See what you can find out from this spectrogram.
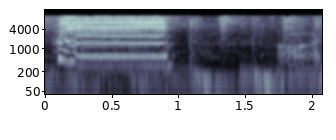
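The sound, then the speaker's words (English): A person voices a loud, blaring quiz buzzer noise, one sustained nasal honk lasting under a second like a foghorn, followed by people talking and laughing. “God, that's like a foghorn.”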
